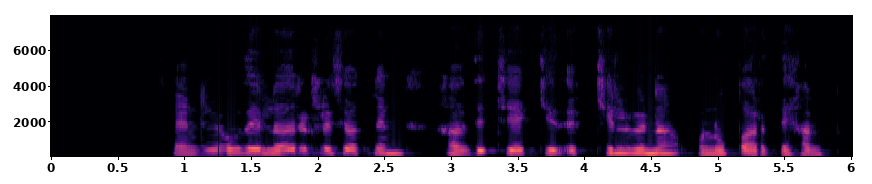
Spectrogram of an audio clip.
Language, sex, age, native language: Icelandic, female, 50-59, Icelandic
